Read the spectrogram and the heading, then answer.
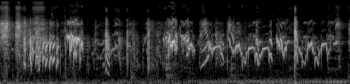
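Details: Pet budgerigars in a calm indoor setting without music or speech; busy squawky chatter of short chirps and warbled notes, several overlapping, with occasional sharp clicks.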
